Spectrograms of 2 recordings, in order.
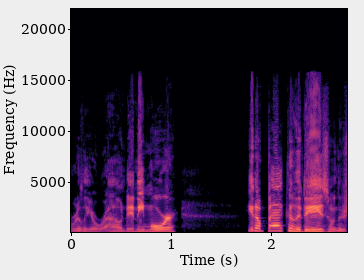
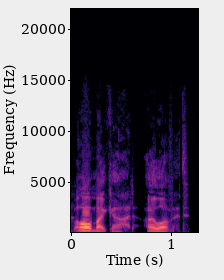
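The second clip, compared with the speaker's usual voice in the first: ordinary delivery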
